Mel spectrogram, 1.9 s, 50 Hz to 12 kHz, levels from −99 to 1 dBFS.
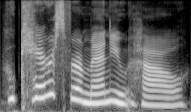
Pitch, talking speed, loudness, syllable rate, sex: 260 Hz, 155 wpm, -14 LUFS, 4.3 syllables/s, female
